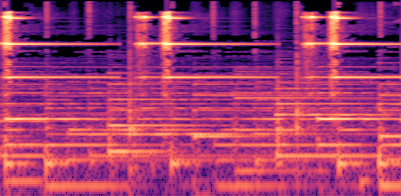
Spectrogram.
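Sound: tricycle bell ringing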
